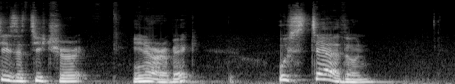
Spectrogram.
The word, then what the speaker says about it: أستاذ: Ustadhun. Alif plus sin plus ta plus alif plus dhal equals o s ta dhun.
